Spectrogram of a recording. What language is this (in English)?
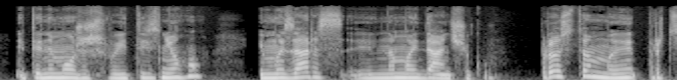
Ukrainian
